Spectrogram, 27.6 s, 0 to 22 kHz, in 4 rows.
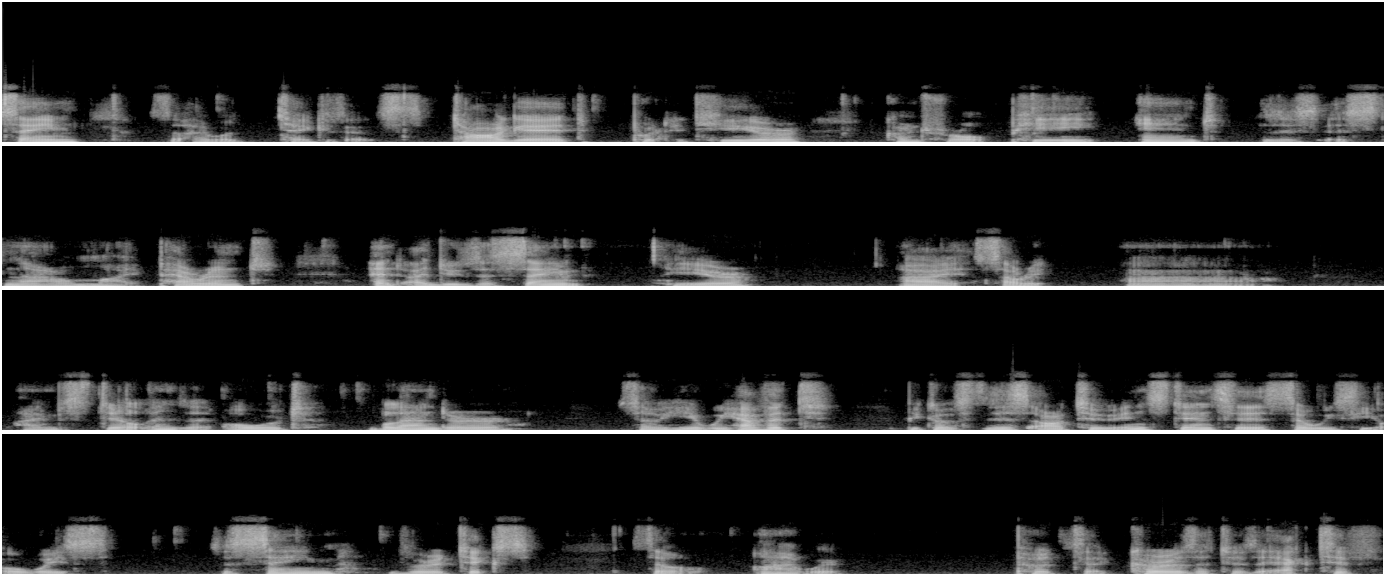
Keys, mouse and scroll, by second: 0.8 click, 2.7 shift+click, 4.1 ctrl+p, 5.1 Return, 6.5 click, 7.3 r, 8.4 right click, 9.2 Tab, 9.5 scroll up 1, 10.6 z, 11.9 Escape, 12.9 z, 14.4 scroll up 1, 14.8 middle click, 15.4 click, 15.8-20.2 middle drag, 18.0-20.2 scroll down 2, 20.2 click, 20.9 click, 21.3 click, 22.0 middle click, 24.3 shift+s.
